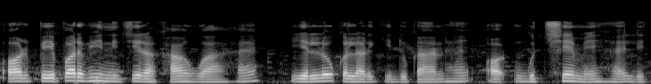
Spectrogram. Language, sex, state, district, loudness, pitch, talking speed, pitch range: Hindi, male, Bihar, Muzaffarpur, -19 LUFS, 135 Hz, 155 wpm, 125-145 Hz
